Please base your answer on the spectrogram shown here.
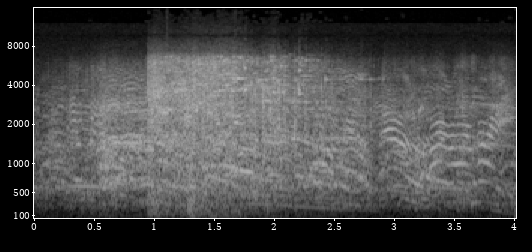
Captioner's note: glass smashes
